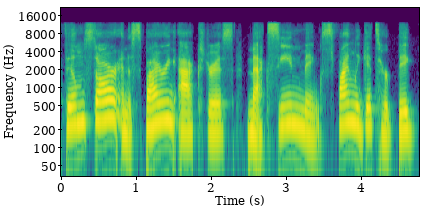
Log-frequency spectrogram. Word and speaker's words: MaXXXine: You have to pronounce it like that, because there's MaXXXine, because there's 3 X's in it, if you didn't know.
